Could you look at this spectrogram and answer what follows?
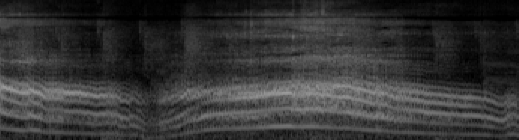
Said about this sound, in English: I mean, is that the horny cat siren that just went off there? What was that? That's how it started.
